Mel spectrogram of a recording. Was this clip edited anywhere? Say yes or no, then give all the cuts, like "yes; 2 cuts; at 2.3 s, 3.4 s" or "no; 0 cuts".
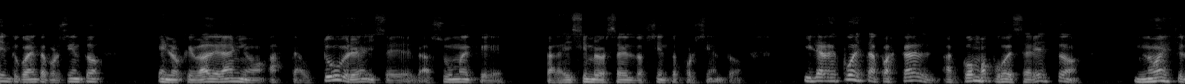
no; 0 cuts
